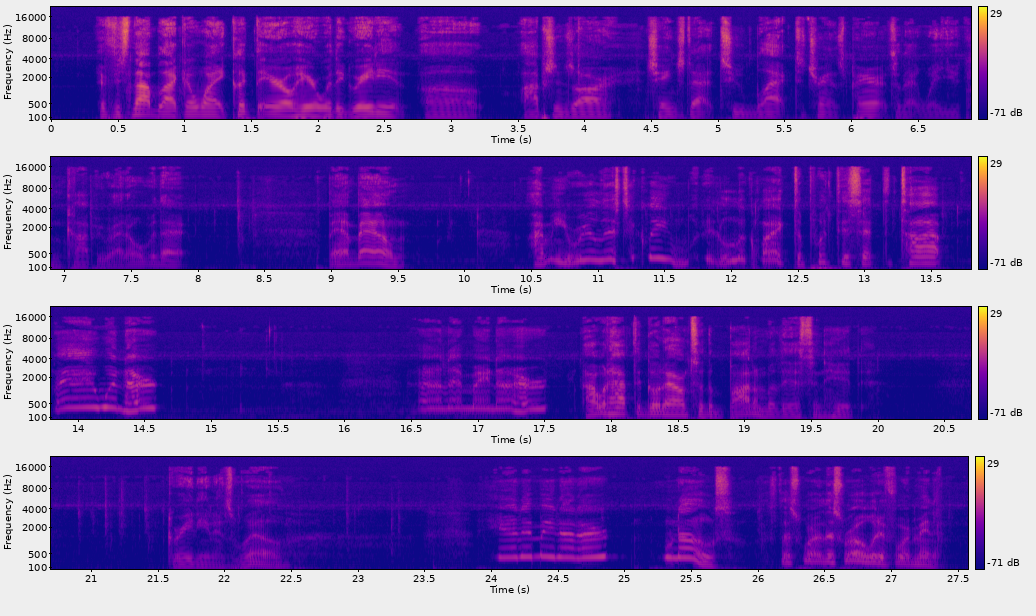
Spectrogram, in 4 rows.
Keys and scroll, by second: 8.3 v, 20.7-21.9 typing, 26.0 b, 27.3 v.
